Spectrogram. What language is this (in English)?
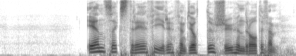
Norwegian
